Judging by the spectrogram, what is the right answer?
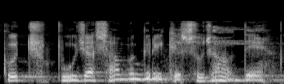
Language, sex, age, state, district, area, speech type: Hindi, male, 60+, Uttar Pradesh, Sonbhadra, rural, read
